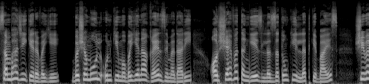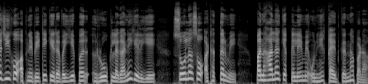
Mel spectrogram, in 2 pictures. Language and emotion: Urdu, neutral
